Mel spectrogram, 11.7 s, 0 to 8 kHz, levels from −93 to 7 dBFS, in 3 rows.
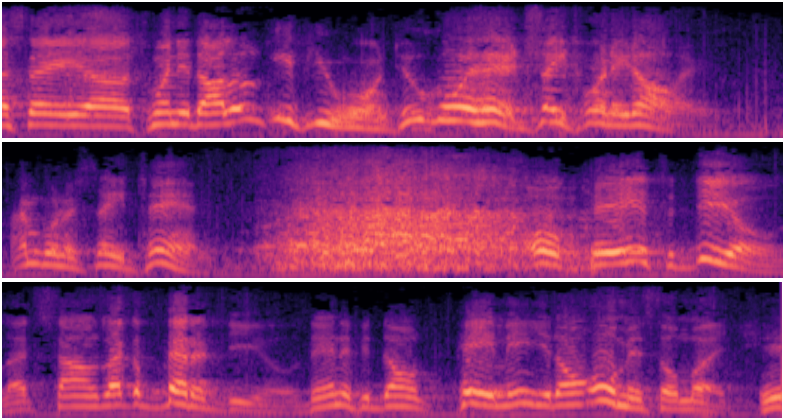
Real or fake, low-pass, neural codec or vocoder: real; 7.2 kHz; none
